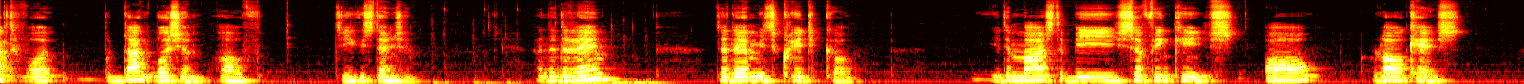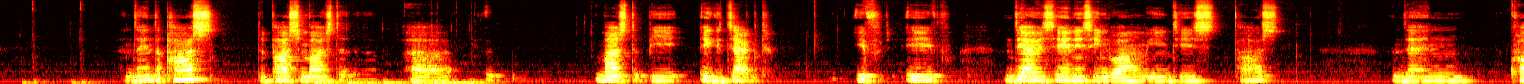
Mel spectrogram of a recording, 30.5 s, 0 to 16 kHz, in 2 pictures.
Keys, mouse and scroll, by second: 4.0-6.0 typing, 15.2 j, 15.7 j, 18.1-19.7 typing.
